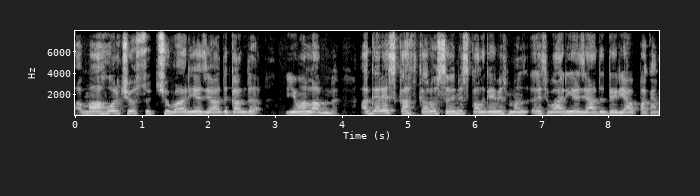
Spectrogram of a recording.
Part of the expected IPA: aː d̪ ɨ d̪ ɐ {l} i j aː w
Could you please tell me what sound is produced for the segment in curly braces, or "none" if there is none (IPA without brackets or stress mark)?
ɾ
